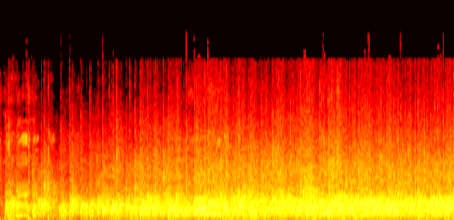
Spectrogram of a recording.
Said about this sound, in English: A lot of people dropping their kids off because it makes me feel so good to see all these black children going to college. Yep. Yeah. One more clap for all that.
